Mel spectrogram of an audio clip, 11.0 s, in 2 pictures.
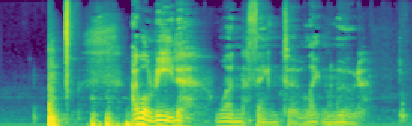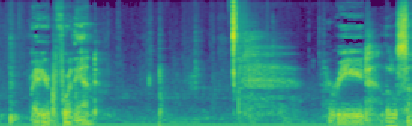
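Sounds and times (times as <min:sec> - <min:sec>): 
dull thump: 0:00.6 - 0:02.6, 0:04.0 - 0:05.0
faint steady low hum: 0:00.7 - 0:02.8, 0:03.9 - 0:05.1
speech: 0:01.8 - 0:06.8, 0:09.9 - 0:10.9.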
